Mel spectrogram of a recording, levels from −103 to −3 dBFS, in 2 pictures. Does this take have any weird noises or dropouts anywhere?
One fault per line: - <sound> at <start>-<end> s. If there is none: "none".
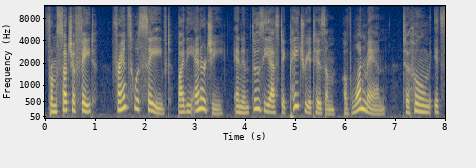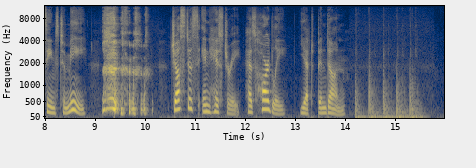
- laugh at 9.1-10.2 s
- thud at 14.2-15.7 s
